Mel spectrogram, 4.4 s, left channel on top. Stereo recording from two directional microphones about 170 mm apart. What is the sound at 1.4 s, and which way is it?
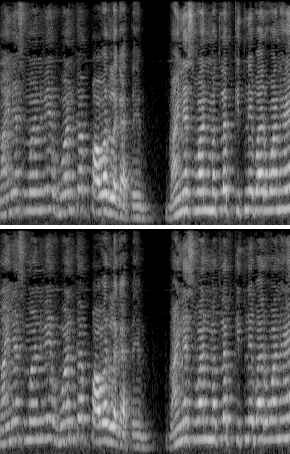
A man's voice, 20° left (ahead or behind).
